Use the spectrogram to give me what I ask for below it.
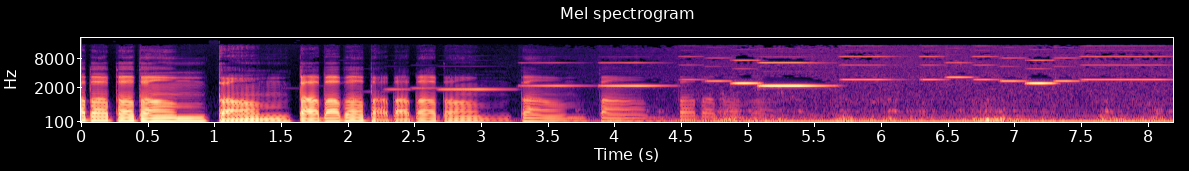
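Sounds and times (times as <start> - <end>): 
speech: 0.0 - 6.0
constant low mechanical hum: 0.5 - 8.1
harsh high-pitched electronic appliance alarm tone: 1.6 - 8.1.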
